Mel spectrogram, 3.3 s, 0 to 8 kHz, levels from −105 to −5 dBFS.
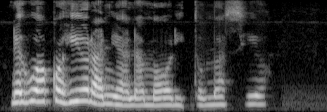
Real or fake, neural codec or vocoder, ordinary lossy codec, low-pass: real; none; none; none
